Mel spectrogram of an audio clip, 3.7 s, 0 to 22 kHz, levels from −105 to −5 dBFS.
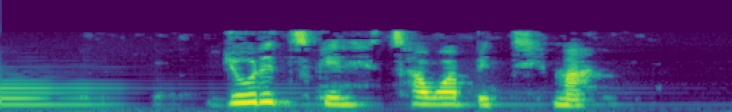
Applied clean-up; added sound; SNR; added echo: neural mask model DeepFilterNet 3.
